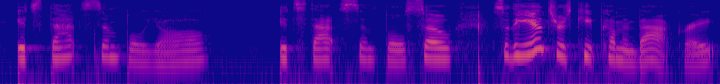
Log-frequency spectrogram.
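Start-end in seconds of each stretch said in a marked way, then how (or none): none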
